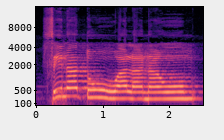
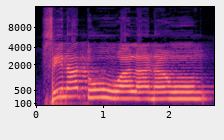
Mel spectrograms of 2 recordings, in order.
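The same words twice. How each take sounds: Both takes have the same delivery.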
